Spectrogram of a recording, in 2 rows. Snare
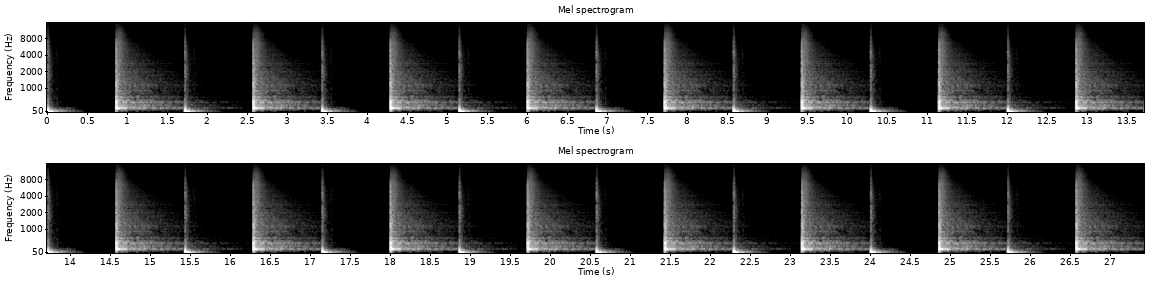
0.9 1.6, 2.6 3.4, 6.0 6.8, 9.4 10.4, 12.9 13.7, 14.6 15.3, 16.3 17.1, 18.0 18.7, 19.7 20.5, 23.2 24.2, 24.9 25.7, 26.6 27.4

